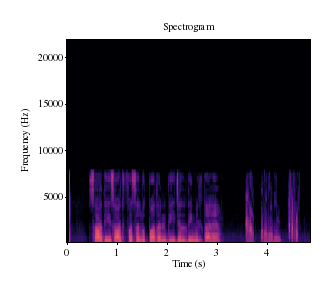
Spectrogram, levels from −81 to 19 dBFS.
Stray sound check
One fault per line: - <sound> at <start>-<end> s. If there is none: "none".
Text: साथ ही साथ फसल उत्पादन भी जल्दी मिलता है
- chirp at 3.6-4.7 s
